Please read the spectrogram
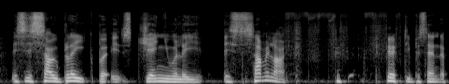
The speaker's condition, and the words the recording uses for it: Stuttering. Dead on cue there. Did you see that? It was like it knew yeah. the story was coming.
